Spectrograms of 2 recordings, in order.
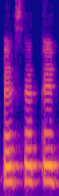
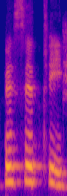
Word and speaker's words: visited: Oke, kalau ini dibacanya ada bunyi ed-nya sih, Ririn. Visited.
